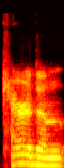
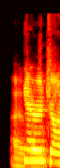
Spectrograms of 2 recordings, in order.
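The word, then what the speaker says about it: Kharadron: But the I'm going to say it wrong because I always second guess myself, but is it Caradon Overlords? I think it's Caradron. Caradron Overlords, yeah.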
